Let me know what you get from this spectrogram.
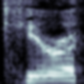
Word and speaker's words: Kyra: They pronounce it Kira, K-Y-R-A.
